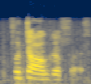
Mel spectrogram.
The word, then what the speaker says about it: photographer: with irregular stress patterns the same word photograph photography photographer now when you say photograph why don't you say photograph you don't do that so it is photograph but photographer so here you have stressed on four and here you are stressing on toe similarly economics economy economy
